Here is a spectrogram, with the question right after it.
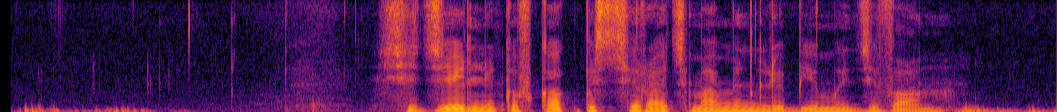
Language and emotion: Russian, neutral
